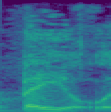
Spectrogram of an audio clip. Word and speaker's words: Baal: the ancient worship of Baal our bail is some pronounce it ma was the Sun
